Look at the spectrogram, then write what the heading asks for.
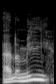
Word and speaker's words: Anomie: So the album is called Anomie. Is that the right way to say it? That is well done.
